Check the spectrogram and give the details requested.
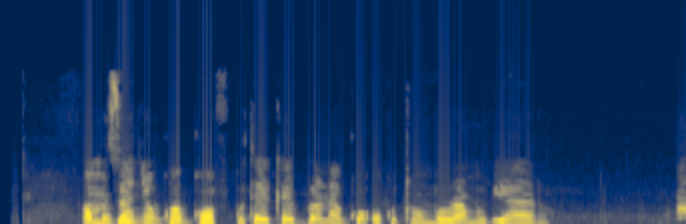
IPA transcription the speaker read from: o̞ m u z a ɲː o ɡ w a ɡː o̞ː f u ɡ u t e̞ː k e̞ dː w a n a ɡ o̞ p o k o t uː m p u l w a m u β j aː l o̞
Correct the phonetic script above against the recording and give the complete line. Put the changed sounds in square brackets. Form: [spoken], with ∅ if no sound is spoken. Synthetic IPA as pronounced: o̞ m u z a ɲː o ɡ w a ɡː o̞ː f u ɡ u t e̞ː k e̞ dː w a n a ɡ o̞ [ʔ] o k [u] t uː m [b] u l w a m u β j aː l o̞

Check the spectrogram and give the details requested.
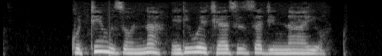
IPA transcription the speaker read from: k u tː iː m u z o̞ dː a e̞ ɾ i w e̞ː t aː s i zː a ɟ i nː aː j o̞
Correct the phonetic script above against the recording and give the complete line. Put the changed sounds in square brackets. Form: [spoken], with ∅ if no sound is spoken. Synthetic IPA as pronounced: k u tː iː m u z o̞ [nː] a e̞ ɾ i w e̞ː [c] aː [z] i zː a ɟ i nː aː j o̞

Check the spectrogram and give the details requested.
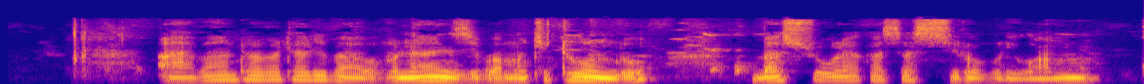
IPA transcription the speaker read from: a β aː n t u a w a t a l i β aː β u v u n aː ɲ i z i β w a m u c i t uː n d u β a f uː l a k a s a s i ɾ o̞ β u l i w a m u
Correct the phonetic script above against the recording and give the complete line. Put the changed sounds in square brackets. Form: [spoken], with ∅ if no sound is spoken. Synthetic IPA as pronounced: a β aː n t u a [β] a t a l i β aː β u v u n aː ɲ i z i β w a m u c i t uː n d u β a [s] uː l a k a s a s i ɾ o̞ β u l i w a m u

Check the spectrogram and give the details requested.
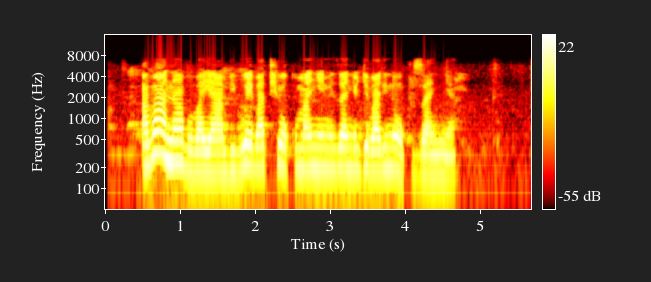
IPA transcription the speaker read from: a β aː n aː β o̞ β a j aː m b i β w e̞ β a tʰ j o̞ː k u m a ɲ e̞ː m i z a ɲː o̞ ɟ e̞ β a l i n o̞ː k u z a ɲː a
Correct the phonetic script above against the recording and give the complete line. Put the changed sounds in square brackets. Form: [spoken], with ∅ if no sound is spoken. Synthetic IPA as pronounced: a β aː n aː β o̞ β a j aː m b i β w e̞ β a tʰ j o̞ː k u m a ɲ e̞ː m i z a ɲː o̞ ɟ e̞ β a l i n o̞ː k u z a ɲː a

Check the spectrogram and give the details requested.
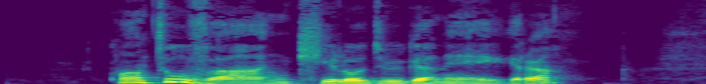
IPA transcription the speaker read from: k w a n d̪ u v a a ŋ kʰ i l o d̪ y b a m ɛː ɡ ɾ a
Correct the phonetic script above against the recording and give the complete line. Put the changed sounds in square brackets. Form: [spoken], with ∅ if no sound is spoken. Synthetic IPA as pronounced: k w a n [t̪] u v a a ŋ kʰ i l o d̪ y [ɡ] a [n] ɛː ɡ ɾ a

